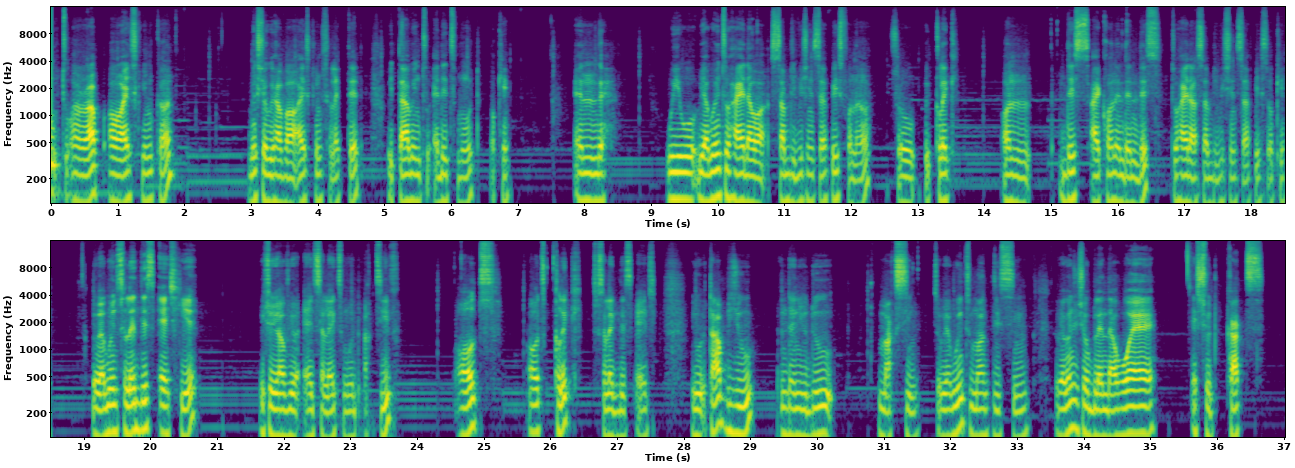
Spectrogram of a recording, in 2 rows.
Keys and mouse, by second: 0.6 middle click, 2.0 shift+middle click, 5.0 Tab, 7.1-8.2 middle drag, 10.5 click, 15.1 click, 17.2 middle click, 24.6 click, 26.0 alt+click, 28.7 u.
